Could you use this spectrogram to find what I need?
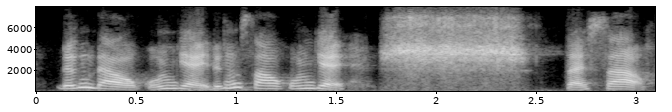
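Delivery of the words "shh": Shh hissed voiceless through rounded lips. Shown as a demonstration. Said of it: "nhớ cong hai cái môi lên".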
